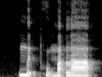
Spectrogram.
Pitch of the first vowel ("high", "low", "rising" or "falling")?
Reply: high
